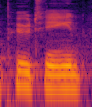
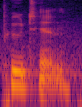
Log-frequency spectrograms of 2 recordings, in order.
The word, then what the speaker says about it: poutine: Alex says, oddly enough, Costco cafeteria situation has unreal poutine. Pronunciation is like Putin. There you go. Huh. Like Putin? Putin? Like you're pouting your eyes out.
